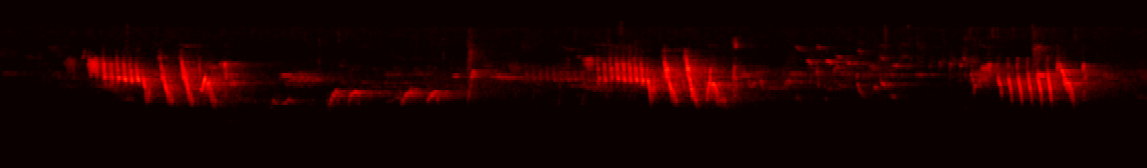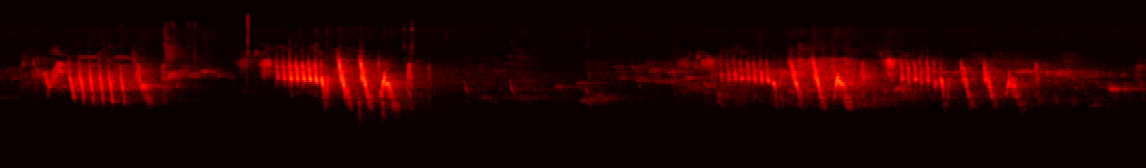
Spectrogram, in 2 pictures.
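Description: A small songbird singing: six phrases of rapid trills and chirps, each a second or two long, with short pauses between.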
